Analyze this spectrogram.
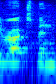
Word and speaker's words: Ruxpin: I do remember Teddy Ruxpin, but was it Teddy Teddy Rocks. Ruxpin? So I saw somebody spell it differently earlier, See, like Teddy RUXPIN.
